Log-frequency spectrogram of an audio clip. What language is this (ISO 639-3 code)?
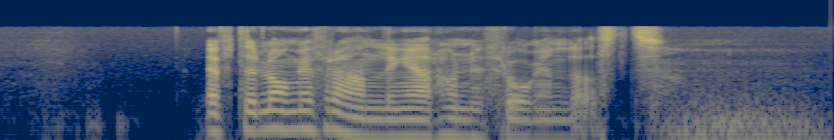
swe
